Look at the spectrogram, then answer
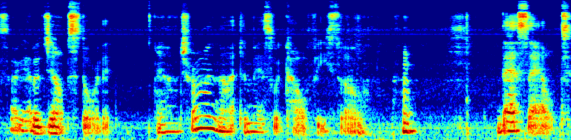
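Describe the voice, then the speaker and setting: Whispering in a relaxed tone, the speaker moves at a very slow pace. Long pauses come often. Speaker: crafter making handmade bags. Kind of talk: casual craft tutorial vlog. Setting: at home craft table, early morning. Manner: relaxed, thinking aloud.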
